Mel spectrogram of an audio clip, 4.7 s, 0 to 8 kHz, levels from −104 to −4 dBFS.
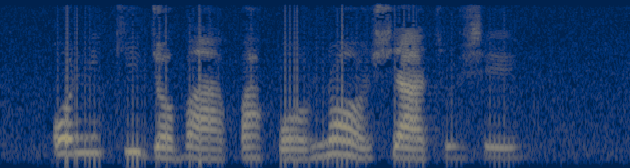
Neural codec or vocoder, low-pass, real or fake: none; 7.2 kHz; real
